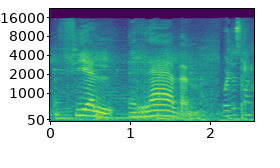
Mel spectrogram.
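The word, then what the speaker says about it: Fjäll: swedish feel robin kanken proper way to pronounce our brand is field we're just gonna call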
